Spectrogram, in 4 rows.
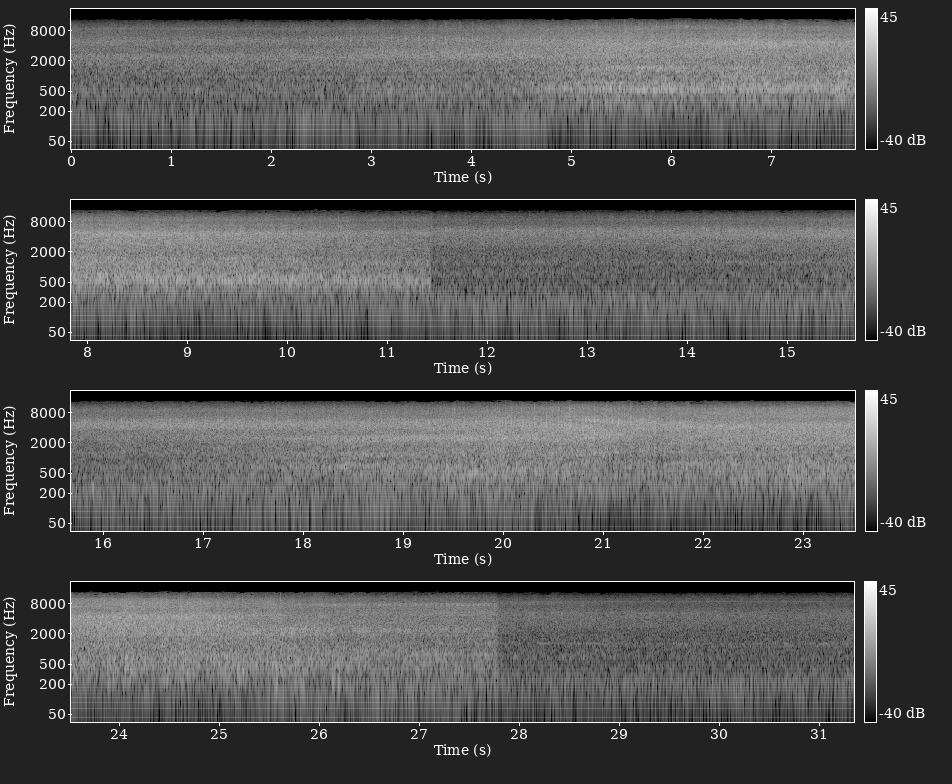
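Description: Aster S2 live-steam model of the Pennsylvania Railroad steam-turbine locomotive running on garden track, a steady hiss of steam with no chuffing. The hiss swells twice as the engine draws near, and breaks off suddenly at two cuts, about a third of the way in and near the end.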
